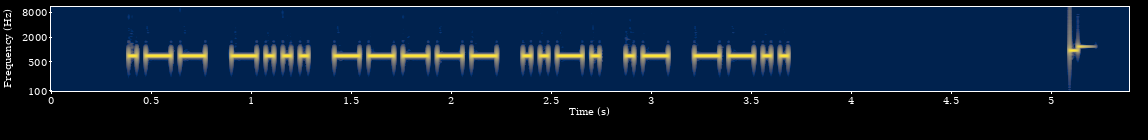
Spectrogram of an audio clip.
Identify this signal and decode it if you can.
Morse code, heard as a keyed tone, about 28 wpm, 700 Hz. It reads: WB0FAZ
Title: USA Call Signs - 6 Characters - 4x Character Spacing - 28wpm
